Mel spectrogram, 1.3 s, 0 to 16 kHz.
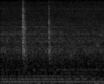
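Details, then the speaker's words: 1975 International half-ton pickup, 345 V8, four-speed manual, mostly original, warmed up with Flowmaster exhaust. Steady, smooth idle without shaking, but a couple of sharp little puffs ticking over it reveal a small exhaust leak. "got a little exhaust leak as mentioned before but you can hear it sounds awesome International Motors have the best sound with flow master exhaust"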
